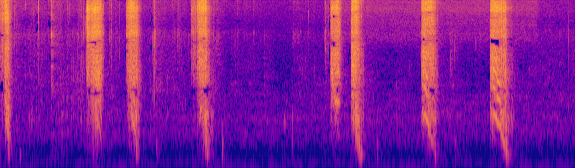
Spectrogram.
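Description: A man making squeaky bird-calling sounds by drawing air in through pressed lips to attract small songbirds. There are about seven short, shrill squeaks at uneven spacing, several sliding down in pitch.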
